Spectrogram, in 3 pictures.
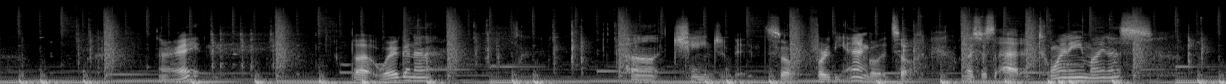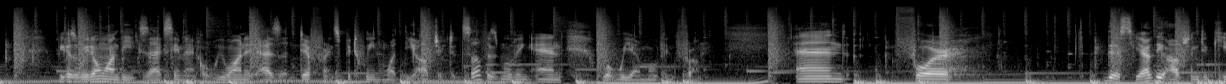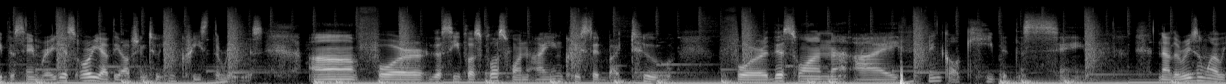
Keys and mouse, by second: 0.8 ctrl+v, 1.8 click, 2.4 BackSpace, 2.7 BackSpace, 3.7 click, 3.9 click, 4.1 ctrl+c, 4.4 click, 4.5 click, 4.8 ctrl+v, 5.2 click, 5.4 click, 5.7 ctrl+v, 6.2 ctrl+s, 8.1 click, 9.0-10.4 typing, 10.5 ctrl+s, 12.8-14.3 typing.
